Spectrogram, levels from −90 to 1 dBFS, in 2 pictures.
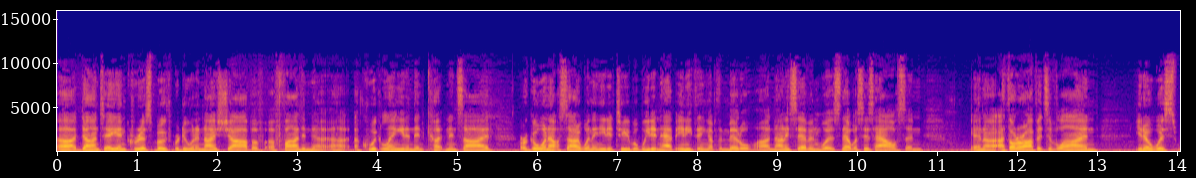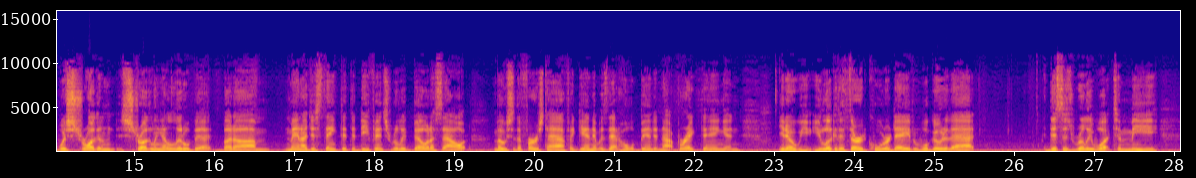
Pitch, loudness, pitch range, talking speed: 100 Hz, -19 LUFS, 95-105 Hz, 235 wpm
